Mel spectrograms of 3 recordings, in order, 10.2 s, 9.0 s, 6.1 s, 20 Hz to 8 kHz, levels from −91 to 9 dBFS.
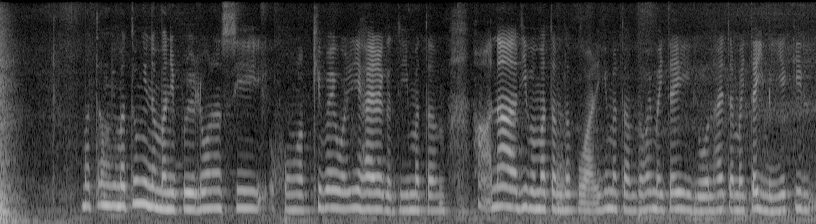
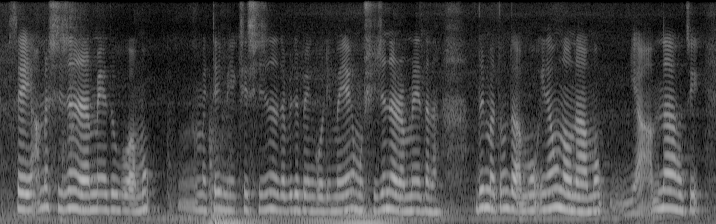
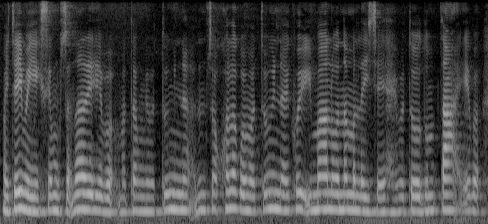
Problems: none marked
